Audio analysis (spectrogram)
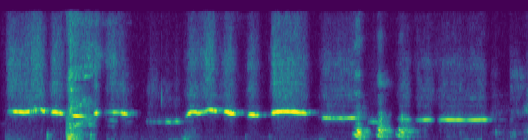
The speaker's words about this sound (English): Were you whistling? Was that the That was me. Oh, that was you? Okay. I whistled through my teeth.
